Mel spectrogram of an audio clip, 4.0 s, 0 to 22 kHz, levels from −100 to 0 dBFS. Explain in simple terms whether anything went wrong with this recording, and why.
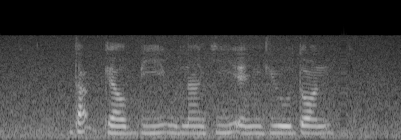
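Near the end, from about 3.42 to 3.47 s, there's a Bluetooth stutter: a few wireless packets went missing, so the receiver repeated its last little slice of sound, giving a brief buzzy jitter, then picked up about 44 ms further along.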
